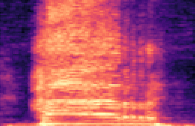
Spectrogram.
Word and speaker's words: Harpócrates: Los místicos de los misterios de Eleusis pronunciaban aquel nombre en la siguiente forma: Harpócrates.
